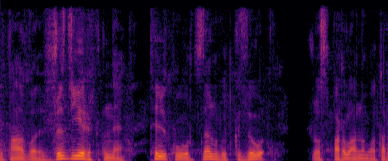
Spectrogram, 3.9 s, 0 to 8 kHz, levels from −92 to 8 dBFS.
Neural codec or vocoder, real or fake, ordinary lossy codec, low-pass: codec, 16 kHz, 4.8 kbps, FACodec; fake; none; none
